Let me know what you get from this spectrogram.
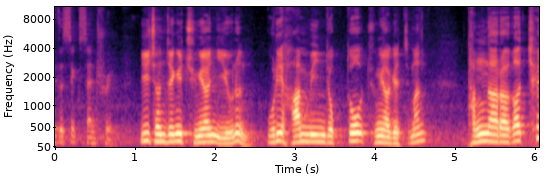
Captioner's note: speaking in Korean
